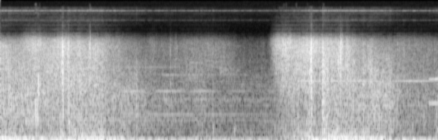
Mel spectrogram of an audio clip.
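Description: In the Hogwarts Legacy game, the Confringo fire spell detonates in a loud, booming roar that surges, dips briefly, then swells again in a second heavy blast.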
